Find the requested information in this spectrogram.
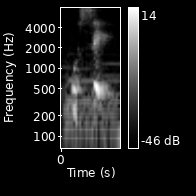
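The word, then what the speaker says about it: José: it's not yours it's Jose because e is a okay and J is H so Jose and then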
